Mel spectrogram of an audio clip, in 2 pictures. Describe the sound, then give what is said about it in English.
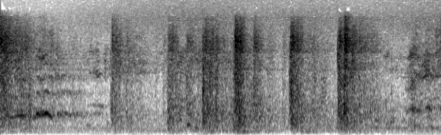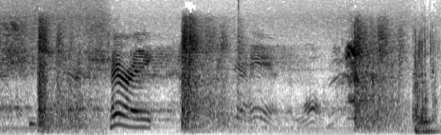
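Several heavy thuds as wrestler Lawler slams Terry Funk onto the ring mat, loud, landing irregularly amid excited shouting voices and a noisy, wavering crowd. “Lawler fighting his way back has just slammed Terry Funk, kicked him right in the elbow where he had it.”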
